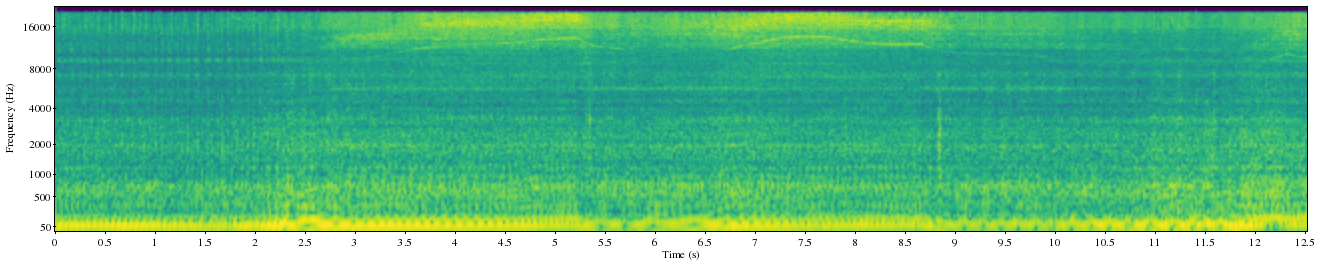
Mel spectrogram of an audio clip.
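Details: VW DSG DQ250 gearbox at idle: steady idle where the low drone rises and drops back about every three seconds; cycling clutch noise.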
